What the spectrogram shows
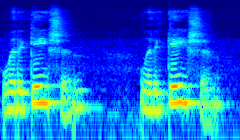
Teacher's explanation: next we have litigation with stress on the third syllable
